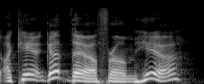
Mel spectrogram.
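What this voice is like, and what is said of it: Put-on Maine accent. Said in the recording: “That's my Maine approach. That's my Maine attempt. ... That's a Maine accent? ... That sounds like somebody from Cape Cod or something. ... that's Maine for sure. That's my Maine impression.”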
